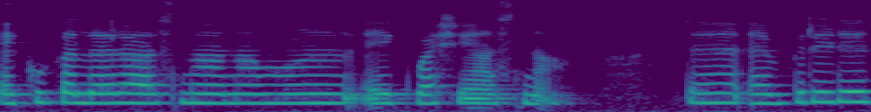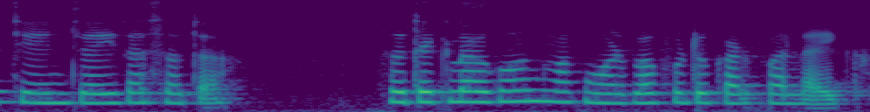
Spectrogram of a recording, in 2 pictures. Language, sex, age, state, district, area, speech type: Goan Konkani, female, 18-30, Goa, Salcete, rural, spontaneous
